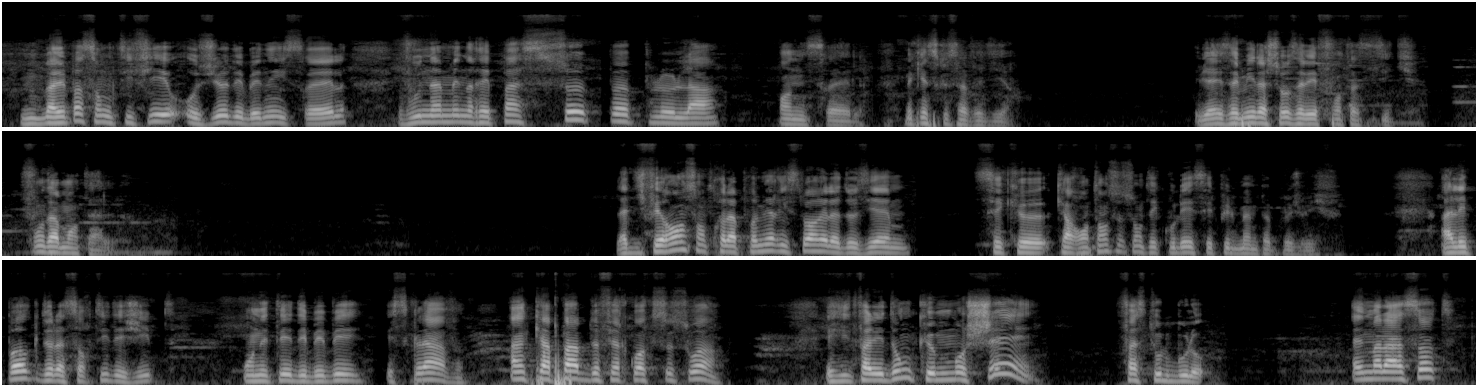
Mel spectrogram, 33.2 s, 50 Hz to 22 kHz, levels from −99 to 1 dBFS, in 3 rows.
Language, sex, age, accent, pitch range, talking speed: French, male, 30-49, French, 130-175 Hz, 155 wpm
